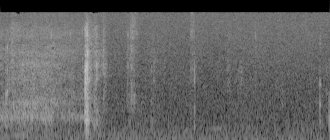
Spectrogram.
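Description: Trading cards handled by hand: a soft sliding rustle as they are gathered up, a light tap about two-thirds of a second in and a fainter one at about a second.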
